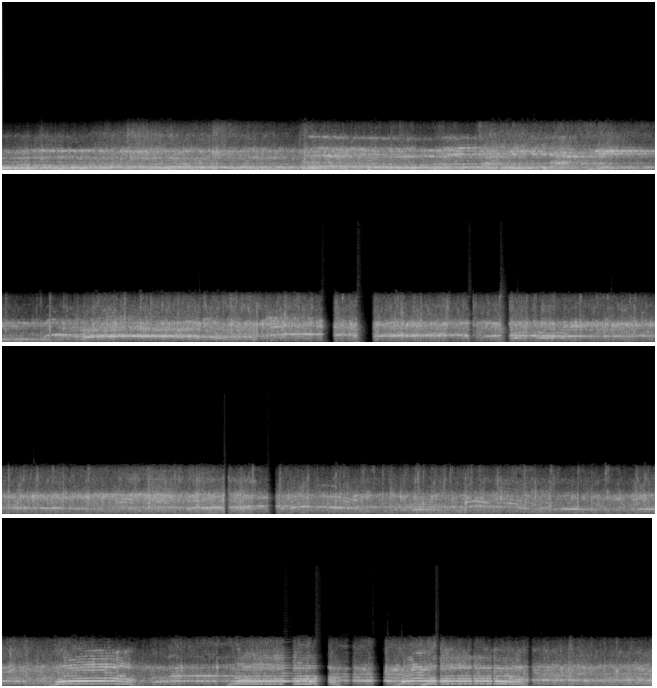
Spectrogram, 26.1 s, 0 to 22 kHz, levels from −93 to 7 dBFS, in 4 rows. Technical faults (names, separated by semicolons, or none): repeated packet loss (robotic sound)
